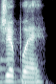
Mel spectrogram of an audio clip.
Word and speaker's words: Ojibwe: and I don't know how to say this, Ojibwa, I believe it's something like that. Ojibwe. Yes. I heard it. I looked up like how to pronounce it online, but I don't remember.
